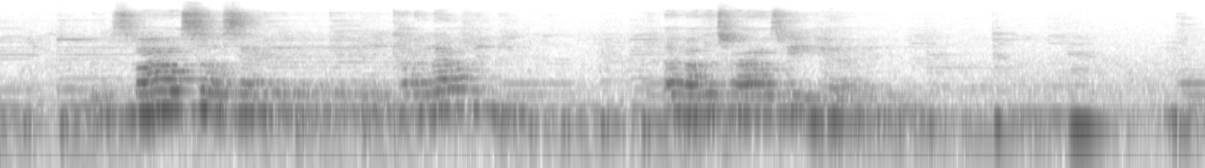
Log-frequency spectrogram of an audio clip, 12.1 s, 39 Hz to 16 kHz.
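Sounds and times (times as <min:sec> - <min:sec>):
acoustic guitar: 0:00.0 - 0:12.0
woman singing: 0:00.8 - 0:05.6, 0:06.5 - 0:09.3.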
